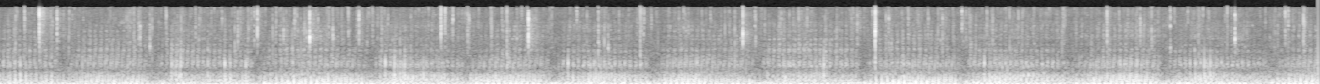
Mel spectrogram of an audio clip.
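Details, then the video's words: Contented cat purring close up, a thick rumbling buzz in steady rhythmic pulses, accompanied by crackling fire with sharp intermittent pops. "Purring Cat"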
